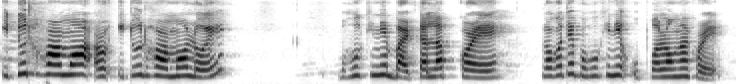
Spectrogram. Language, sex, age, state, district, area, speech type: Assamese, female, 18-30, Assam, Charaideo, urban, spontaneous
